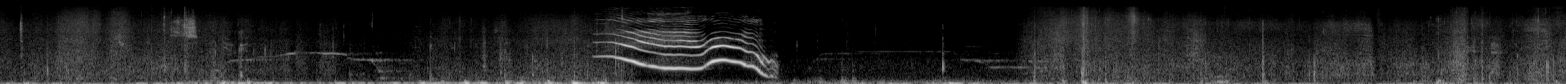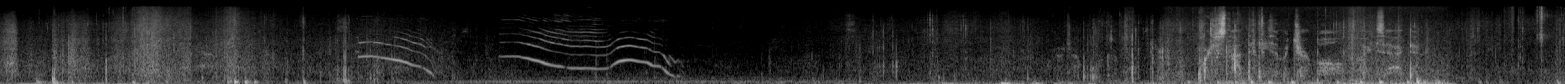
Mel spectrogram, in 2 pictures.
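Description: Elk cow calling: two whining mews that dip, rise and then fall away, the first loud and close about six seconds in, the second quieter about thirteen seconds later. The calls are meant to hold a bull elk's interest.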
